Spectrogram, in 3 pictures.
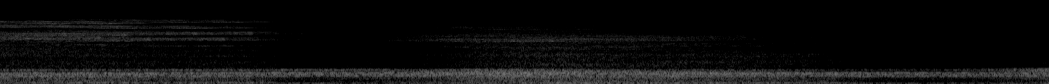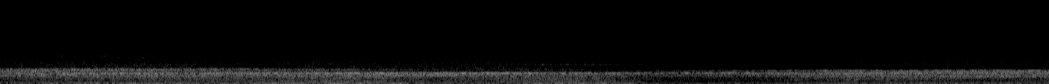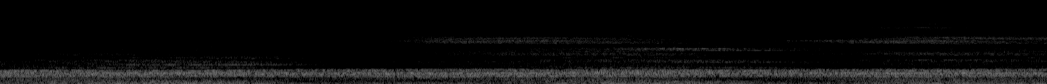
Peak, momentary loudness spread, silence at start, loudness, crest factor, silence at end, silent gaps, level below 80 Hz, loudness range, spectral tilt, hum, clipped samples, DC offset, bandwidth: -30 dBFS; 7 LU; 0 s; -46 LUFS; 16 dB; 0 s; none; -56 dBFS; 4 LU; -4.5 dB/octave; none; under 0.1%; under 0.1%; 9.4 kHz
